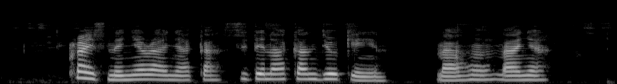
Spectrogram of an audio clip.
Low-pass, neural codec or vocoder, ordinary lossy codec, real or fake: 7.2 kHz; none; none; real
